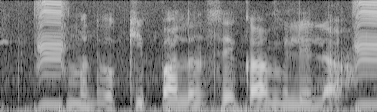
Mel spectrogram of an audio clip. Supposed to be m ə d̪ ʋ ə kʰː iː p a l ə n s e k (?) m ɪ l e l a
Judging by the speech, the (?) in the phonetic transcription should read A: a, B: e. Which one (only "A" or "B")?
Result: A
